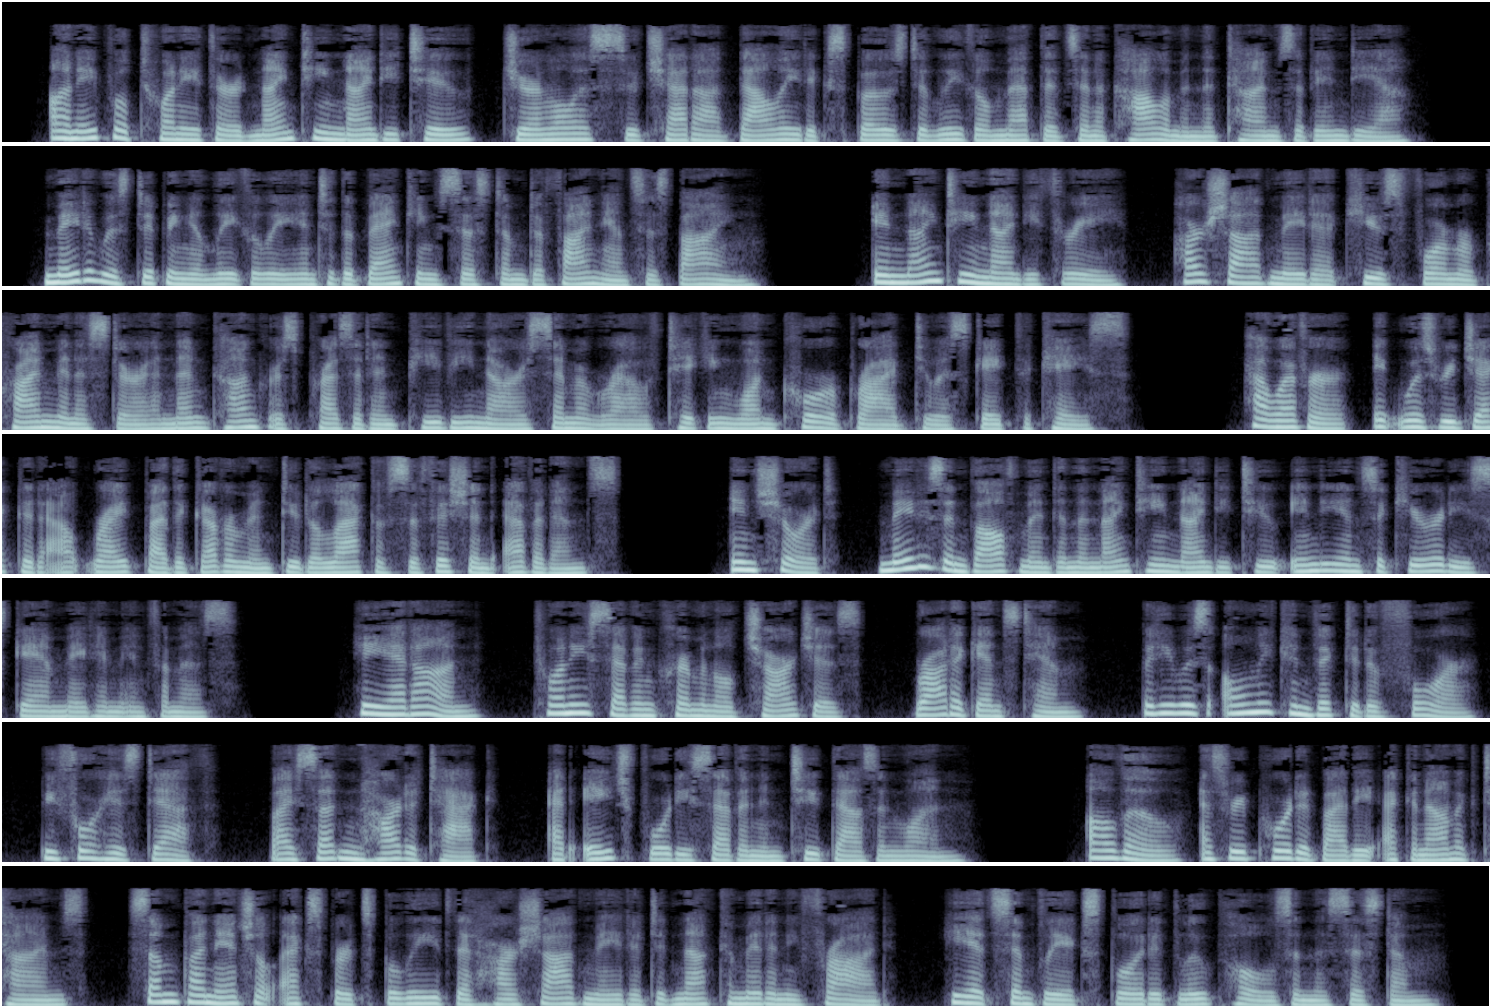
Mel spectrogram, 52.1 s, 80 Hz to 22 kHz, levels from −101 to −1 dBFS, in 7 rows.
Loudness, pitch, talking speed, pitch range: -25 LUFS, 145 Hz, 160 wpm, 135-165 Hz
